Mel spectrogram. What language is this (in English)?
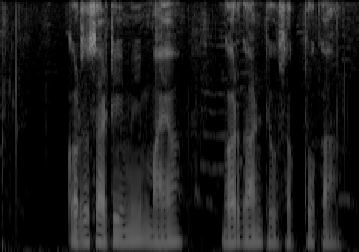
Marathi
